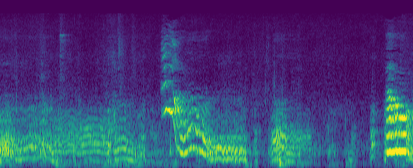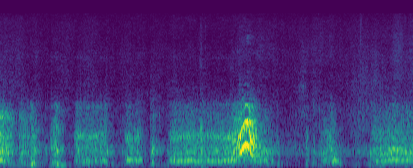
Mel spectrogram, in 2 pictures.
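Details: Vizsla from a German kennel breeding hunting dogs of old working lines, producing low harmonic growls broken by three sharp, sweeping yelps spaced about three seconds apart.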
